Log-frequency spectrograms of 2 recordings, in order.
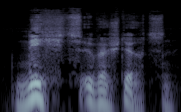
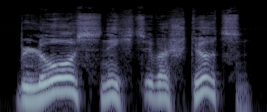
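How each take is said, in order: First: Said in the usual way. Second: „bloß“ höher und lauter, langsam gesprochen; Betonung auf bloß. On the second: A narrator's reading. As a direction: eindringlich „bloß nichts überstürzen“ dehnen. Wiederholte Mahnung an den Schwager. (eindringliche, gedehnte Mahnung an den Schwager)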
